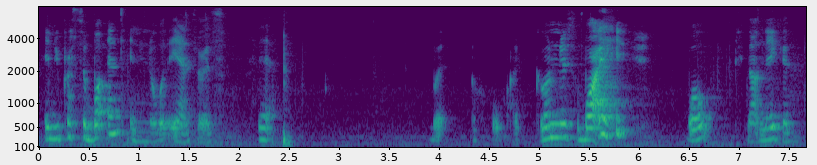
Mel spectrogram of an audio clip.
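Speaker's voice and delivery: usual speaking voice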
